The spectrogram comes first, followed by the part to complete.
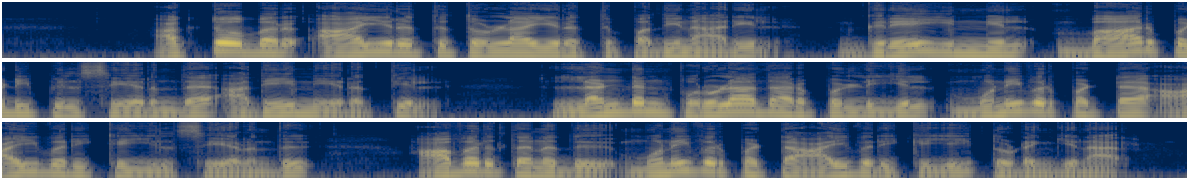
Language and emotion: Tamil, neutral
